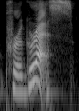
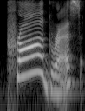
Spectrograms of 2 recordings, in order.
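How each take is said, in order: First: The stress is on the second syllable. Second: The stress is on the first syllable. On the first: "versus pr, pr" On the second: "ah, ah, it's stressed"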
